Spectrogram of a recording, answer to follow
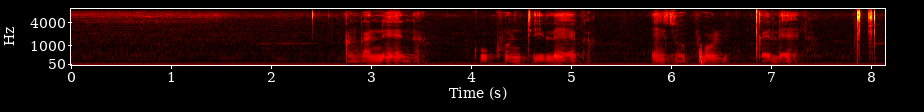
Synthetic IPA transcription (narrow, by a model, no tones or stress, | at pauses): aŋʱanɛna | k̬ʼukʰontʼilɛk̬ʼa | ɛzɔpʰɔ | ǀɛlɛːla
